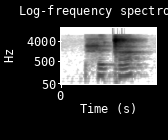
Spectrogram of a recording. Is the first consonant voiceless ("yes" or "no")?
yes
